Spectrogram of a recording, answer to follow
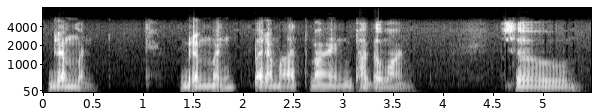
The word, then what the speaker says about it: Brahman: This word is pronounced as Brahman.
